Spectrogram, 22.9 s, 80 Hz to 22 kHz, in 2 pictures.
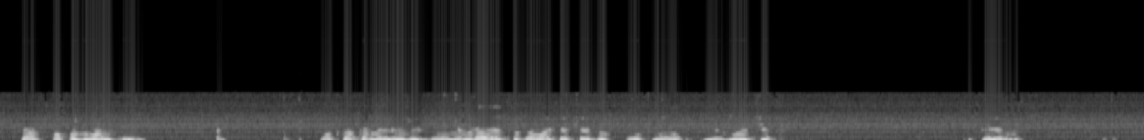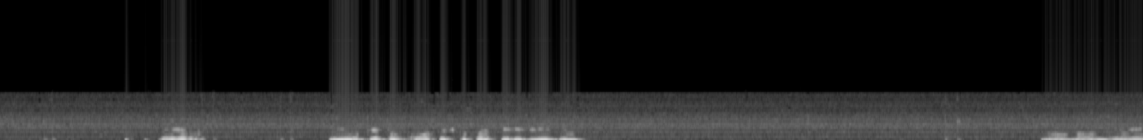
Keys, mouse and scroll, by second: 4.4-6.0 drag, 9.8 r, 11.9 click, 12.7 r, 14.2 click, 15.5 r, 22.5 g.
